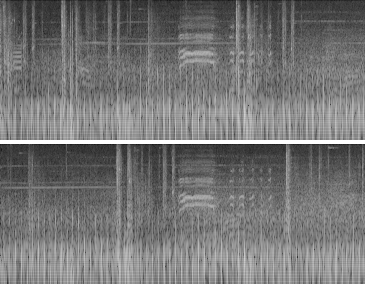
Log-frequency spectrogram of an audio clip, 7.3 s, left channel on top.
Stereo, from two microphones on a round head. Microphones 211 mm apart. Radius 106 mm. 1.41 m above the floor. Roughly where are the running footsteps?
No running footsteps in this recording.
